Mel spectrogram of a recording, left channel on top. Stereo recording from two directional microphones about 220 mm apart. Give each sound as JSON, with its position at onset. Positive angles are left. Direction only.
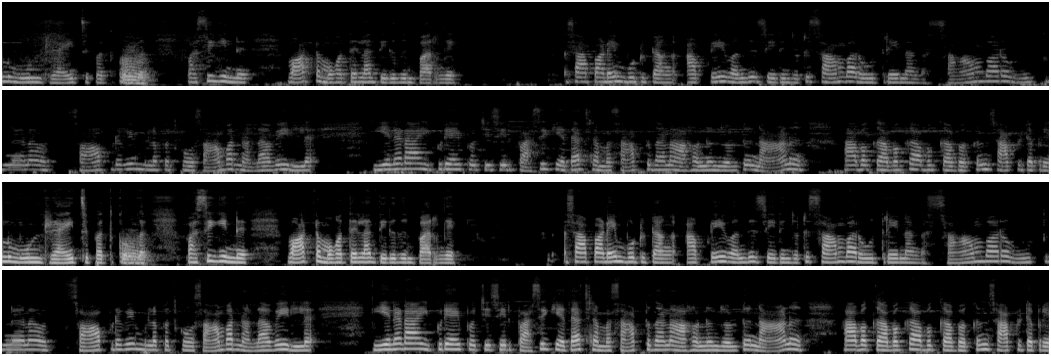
{"t": 0.0, "sound": "a woman's voice", "side_deg": -50}
{"t": 5.5, "sound": "a woman's voice", "side_deg": -40}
